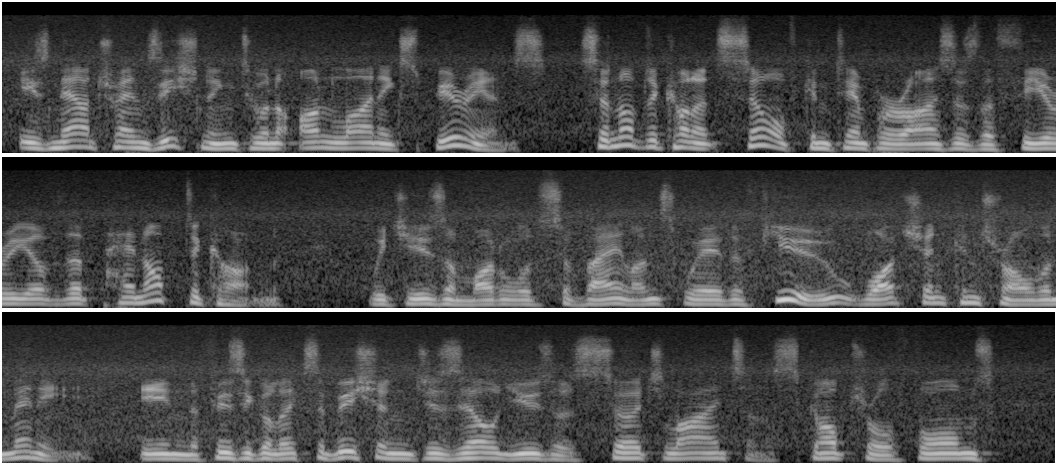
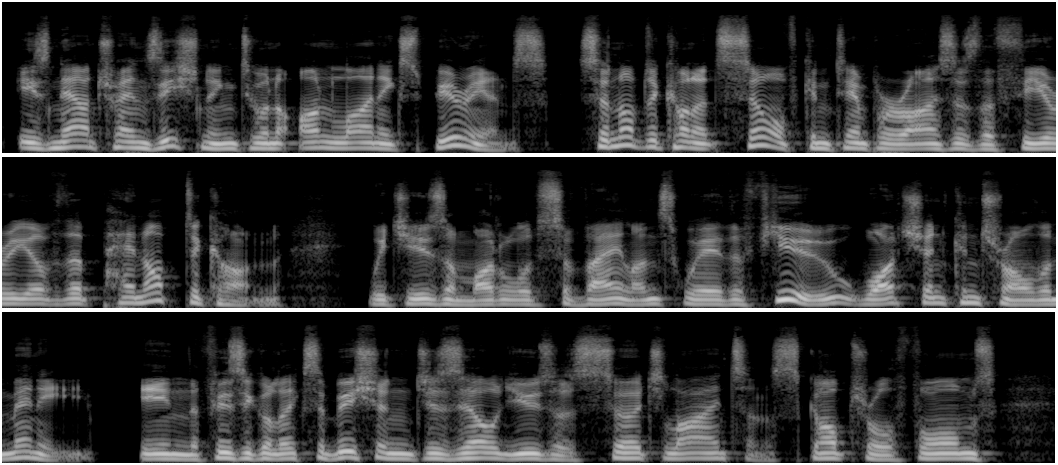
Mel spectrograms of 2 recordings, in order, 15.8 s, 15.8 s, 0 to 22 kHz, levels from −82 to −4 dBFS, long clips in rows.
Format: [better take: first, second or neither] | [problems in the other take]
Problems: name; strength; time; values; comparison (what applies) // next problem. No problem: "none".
second | hiss; noticeable; throughout; 15 dB below the speech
